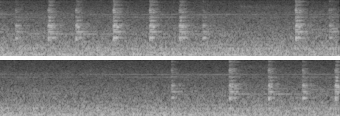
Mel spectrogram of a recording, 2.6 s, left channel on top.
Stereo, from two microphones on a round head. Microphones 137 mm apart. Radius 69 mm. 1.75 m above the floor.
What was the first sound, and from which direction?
Only background noise.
